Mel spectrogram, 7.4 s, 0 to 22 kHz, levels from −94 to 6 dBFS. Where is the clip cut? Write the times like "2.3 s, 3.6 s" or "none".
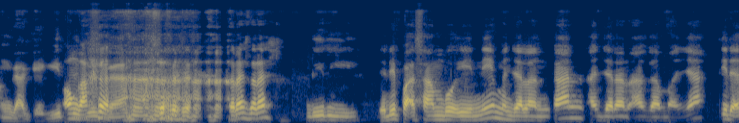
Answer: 3.1 s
